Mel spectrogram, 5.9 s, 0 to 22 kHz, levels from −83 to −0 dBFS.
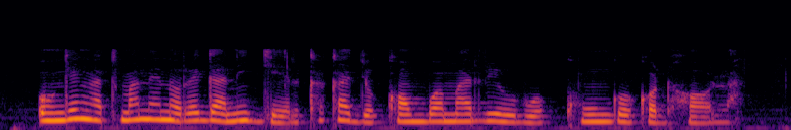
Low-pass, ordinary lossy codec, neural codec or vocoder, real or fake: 5.4 kHz; none; none; real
